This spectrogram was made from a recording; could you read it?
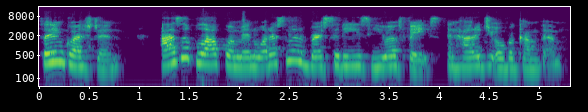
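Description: A woman's voice: fairly high pitch, brisk, fairly bright tone. A teenage girl co-leading a school club, speaking casually and hesitantly with fillers on a video call. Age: teens. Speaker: club co-leader, panelist. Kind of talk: casual panel discussion. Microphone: webcam video call. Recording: dull lo-fi webcam audio.

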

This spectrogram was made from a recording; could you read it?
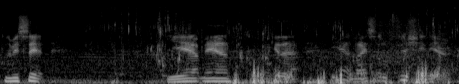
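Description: A man's voice: medium pitch, normal speed. A middle-aged man giving casual running fishing commentary, repeating short encouraging phrases. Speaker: fishing vlog host filming. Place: outdoors on a grassy lake shore. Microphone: handheld camera mic. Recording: very noisy windy outdoor camera audio.

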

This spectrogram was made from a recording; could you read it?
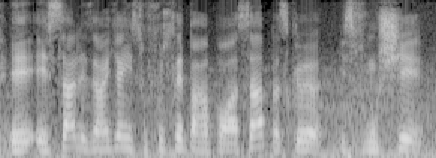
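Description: A man's voice: fairly high pitch, very fast. A man, chatting informally and explaining things like a dating coach during a casual debrief outdoors. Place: outdoors on a city street. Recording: street noise with traffic.

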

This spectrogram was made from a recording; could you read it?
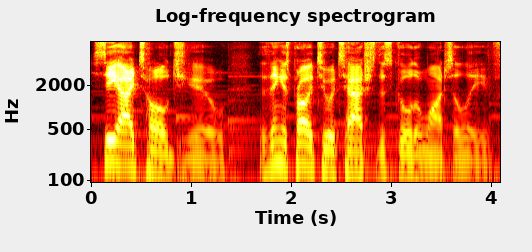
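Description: A man's voice: lowish voice, expressive, brisk, bright, forceful tone. A man voicing a flippant, evasive teenage schoolgirl from a visual novel, with breezy, exasperated teen talk. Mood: impatient. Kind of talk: visual novel character read aloud. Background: game music.

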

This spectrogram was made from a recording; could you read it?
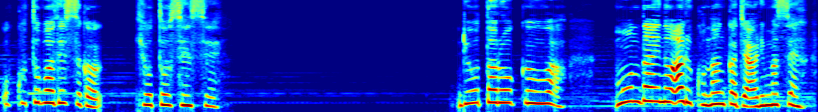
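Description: Woman as an earnest, very high-pitched young teacher. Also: unhurried, long pauses, faint music behind. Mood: indignant. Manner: earnest, polite. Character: earnest young inexperienced female teacher, timid but principled. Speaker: actor. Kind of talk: radio drama acting.

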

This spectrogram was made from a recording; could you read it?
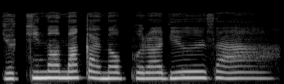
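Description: Very high-voiced theatrical gothic anime girl. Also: completely flat delivery, takes it slowly, no room sound, clean studio sound. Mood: excited, sweet. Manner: switches between pompous archaic declarations and soft girlish plain talk. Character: theatrical gothic teenage idol girl, grandiose yet sweetly shy. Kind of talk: Japanese anime idol game voice lines.

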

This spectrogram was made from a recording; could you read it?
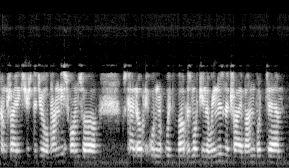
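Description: Tinny radio voice, flat-toned man. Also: fairly high pitch, fast. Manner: rambling, hesitant, informal. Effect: two-way digital radio. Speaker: amateur radio operator. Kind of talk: casual radio chat. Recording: tinny band-limited radio transmission through speaker.

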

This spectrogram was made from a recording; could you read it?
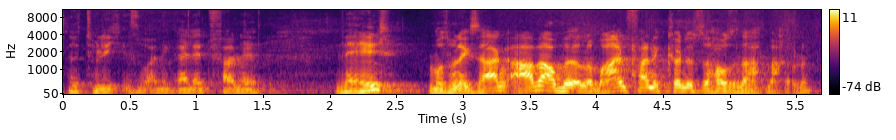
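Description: A man's voice: fairly low pitch, fast talker, breathy edge. A man in his thirties hosting a cooking show, chatting casually with a guest and talking straight to viewers, on a lapel mic in a studio kitchen. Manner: chatty, lively, addresses viewers directly. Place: studio kitchen set, indoors.

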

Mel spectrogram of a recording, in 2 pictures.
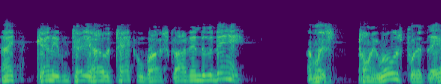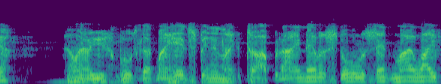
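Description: An actor playing an old, folksy, honest and bewildered charter boat captain in a 1970s radio drama. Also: male voice, fairly high pitch, normal speed, natural voice. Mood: indignant, bewildered. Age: older. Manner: folksy, old-fashioned exclamations. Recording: dull vintage radio recording.

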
